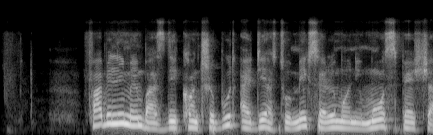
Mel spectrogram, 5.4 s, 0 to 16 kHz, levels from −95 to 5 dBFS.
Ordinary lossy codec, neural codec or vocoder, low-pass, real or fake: Opus, 32 kbps; none; 7.2 kHz; real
